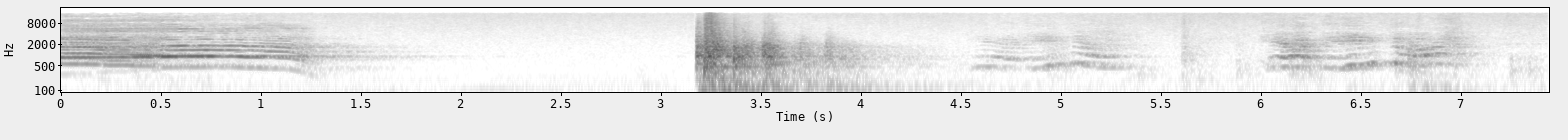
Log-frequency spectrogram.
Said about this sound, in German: Jetzt hat er die Schubladen runtergeschmissen.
